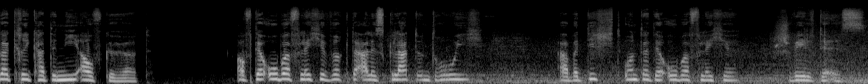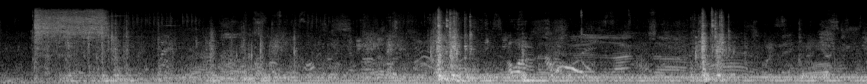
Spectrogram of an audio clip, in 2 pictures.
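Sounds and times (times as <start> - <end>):
speech: 0.0 - 1.6, 2.4 - 10.2, 11.3 - 16.1
bus engine drone: 3.2 - 17.3
bus doors hissing and clunking: 8.7 - 16.8
thuds as passengers climb aboard: 8.9 - 17.0
voices murmuring: 9.0 - 17.3.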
